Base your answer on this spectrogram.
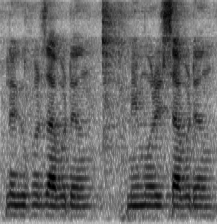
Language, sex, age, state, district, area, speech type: Bodo, male, 18-30, Assam, Kokrajhar, rural, spontaneous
